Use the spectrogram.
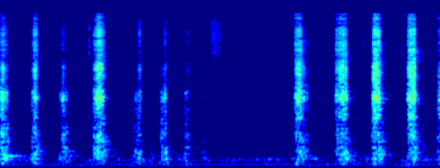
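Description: A metal dip pen nib scratches and drags long purple ink lines across a flat off-white drawing paper sheet. About ten short, bright, raspy strokes are heard, with a quiet pause in the middle before the scratching resumes.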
